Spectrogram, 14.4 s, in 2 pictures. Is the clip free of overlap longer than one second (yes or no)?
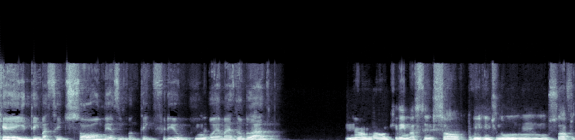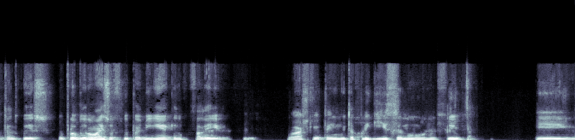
yes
